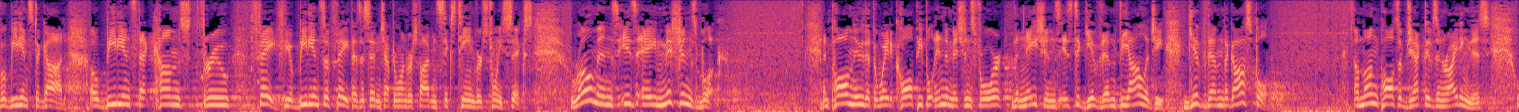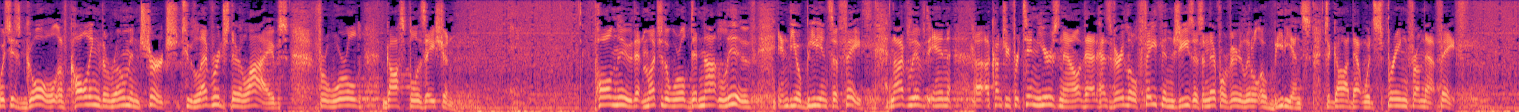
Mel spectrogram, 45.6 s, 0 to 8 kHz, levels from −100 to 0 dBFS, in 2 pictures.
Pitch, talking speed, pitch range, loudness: 175 Hz, 155 wpm, 155-195 Hz, -16 LUFS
